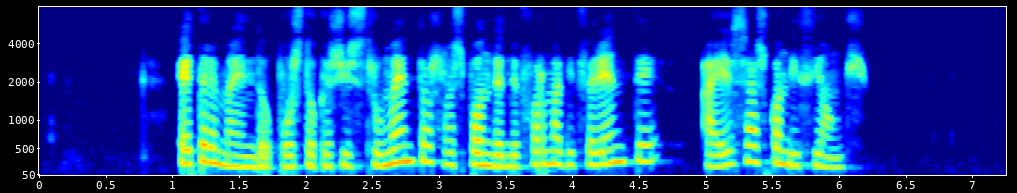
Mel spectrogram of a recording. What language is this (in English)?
Galician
